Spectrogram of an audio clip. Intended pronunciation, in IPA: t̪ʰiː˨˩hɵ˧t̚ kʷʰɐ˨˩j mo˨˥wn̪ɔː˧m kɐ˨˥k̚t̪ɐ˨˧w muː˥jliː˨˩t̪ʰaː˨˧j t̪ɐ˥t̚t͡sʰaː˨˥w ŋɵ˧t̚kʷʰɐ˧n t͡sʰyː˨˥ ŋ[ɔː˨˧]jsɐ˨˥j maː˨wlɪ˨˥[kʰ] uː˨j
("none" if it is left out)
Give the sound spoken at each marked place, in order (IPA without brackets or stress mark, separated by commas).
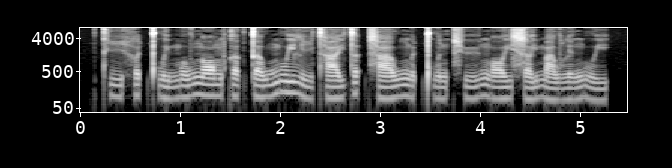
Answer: ɔː˨˧, ŋ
